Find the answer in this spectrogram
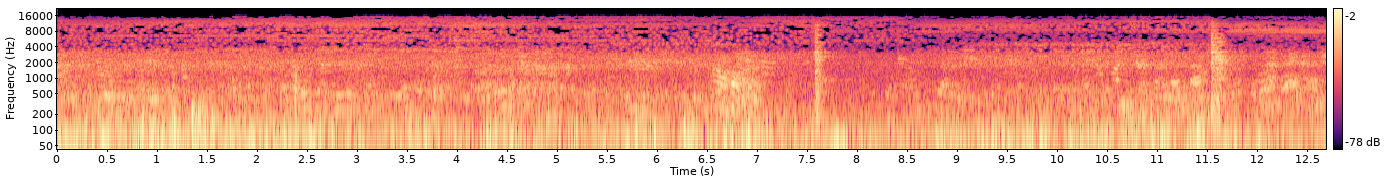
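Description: Outdoor background of people talking at a distance over a steady low rumble. There are two sharp clicks, one past the middle and a louder one near the end.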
